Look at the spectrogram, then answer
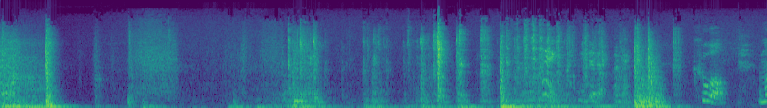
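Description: A household door being pushed shut against bins blocking it, giving repeated knocks, bumps and slams through the clip while a person talks.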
